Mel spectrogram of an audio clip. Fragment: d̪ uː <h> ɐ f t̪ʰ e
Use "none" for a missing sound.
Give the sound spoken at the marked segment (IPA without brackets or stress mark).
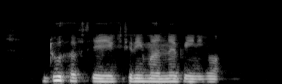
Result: h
